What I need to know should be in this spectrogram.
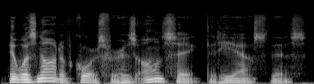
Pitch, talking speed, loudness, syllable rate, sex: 100 Hz, 250 wpm, -19 LUFS, 5.3 syllables/s, male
